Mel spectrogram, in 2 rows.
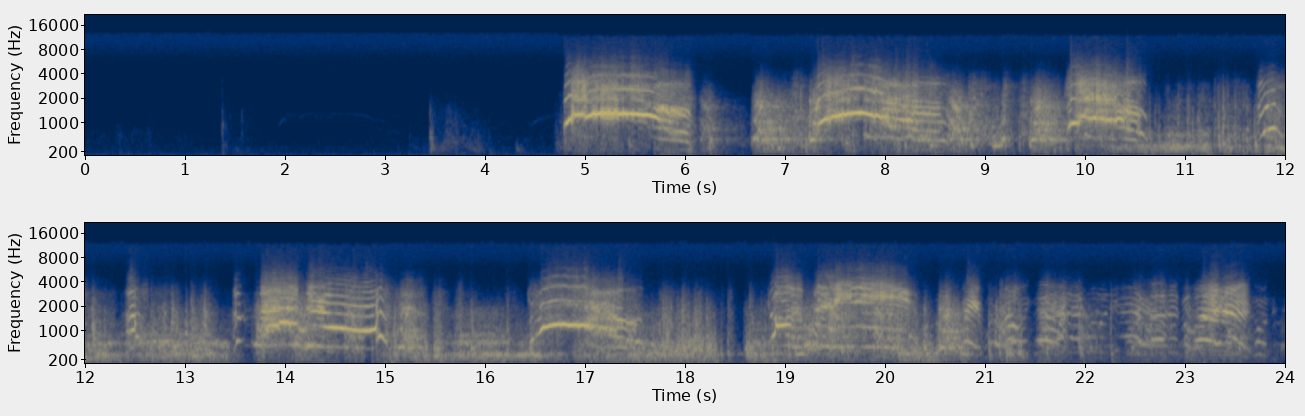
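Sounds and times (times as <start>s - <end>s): woman screaming: 13.5s - 15.1s.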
